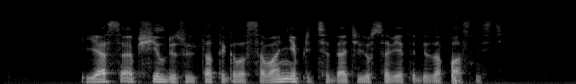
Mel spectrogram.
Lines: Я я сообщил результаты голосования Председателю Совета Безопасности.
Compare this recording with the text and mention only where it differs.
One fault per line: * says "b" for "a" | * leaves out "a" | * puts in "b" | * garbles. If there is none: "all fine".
* leaves out "я"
